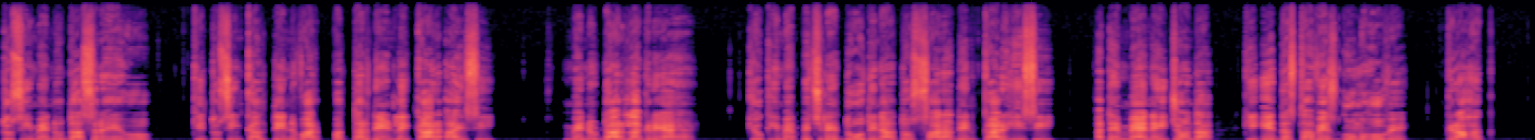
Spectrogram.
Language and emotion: Punjabi, fearful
